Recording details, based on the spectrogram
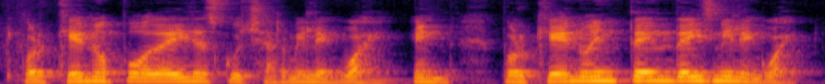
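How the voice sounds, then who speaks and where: A man's voice: medium pitch, a little mellow. Man teaching a Bible study. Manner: asks questions and answers them himself; reads verses aloud slowly.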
